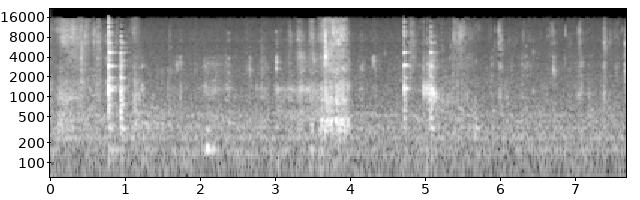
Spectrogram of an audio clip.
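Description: Metal spoons clinking and scraping against bowls of porridge, a few sharp clinks among soft eating noises, with bites into pan-fried chive pockets.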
